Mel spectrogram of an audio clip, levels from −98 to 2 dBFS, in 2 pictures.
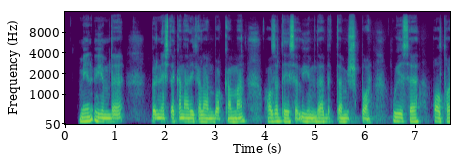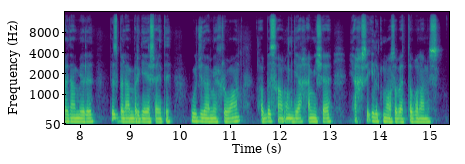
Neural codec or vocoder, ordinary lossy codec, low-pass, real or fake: none; none; 14.4 kHz; real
